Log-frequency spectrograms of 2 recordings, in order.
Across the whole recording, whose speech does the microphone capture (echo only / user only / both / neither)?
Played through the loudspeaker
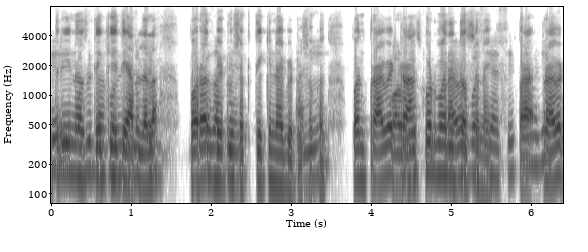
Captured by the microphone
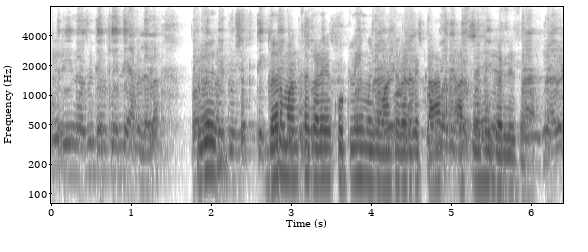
both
